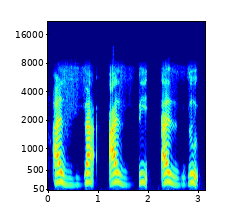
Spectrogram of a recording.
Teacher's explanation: आवाज को चला रहे हैं और हवा को चल रहे हैं, बजिंग साउंड लाएंगे इसमें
